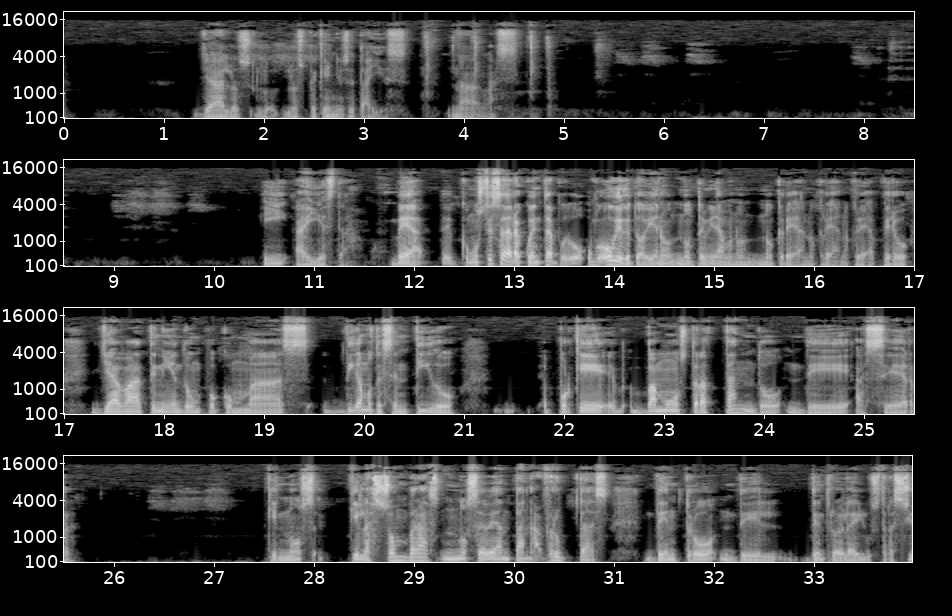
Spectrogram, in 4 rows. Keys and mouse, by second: 4.2 click, 4.7 ctrl+click, 5.2 ctrl+click, 5.7 ctrl+click, 6.0-9.9 ctrl+drag, 10.1-12.8 drag, 12.9-16.3 drag, 16.5-25.2 drag, 25.6-31.2 drag, 31.9-33.0 middle drag, 33.4-33.9 drag.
